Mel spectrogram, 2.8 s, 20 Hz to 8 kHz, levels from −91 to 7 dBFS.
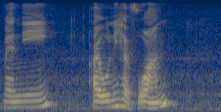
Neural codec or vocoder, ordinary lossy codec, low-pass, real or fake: none; none; 7.2 kHz; real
